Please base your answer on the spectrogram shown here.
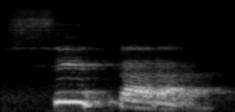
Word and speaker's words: cítara: Ó, cítara, cítara, cítara. Qual a sílaba mais forte? É o si, si.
